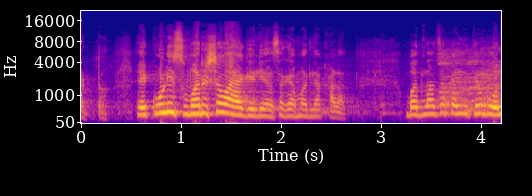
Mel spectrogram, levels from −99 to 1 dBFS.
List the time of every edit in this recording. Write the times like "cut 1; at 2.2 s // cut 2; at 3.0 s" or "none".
cut 1; at 3.0 s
